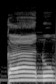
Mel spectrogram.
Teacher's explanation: Kanu masing-masing dua harakat kita panjangkan.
